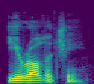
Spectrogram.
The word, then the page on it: urology: British English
